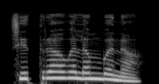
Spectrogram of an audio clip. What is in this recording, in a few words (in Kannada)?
"ಚಿತ್ರಾವಲಂಬನ", Kannada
